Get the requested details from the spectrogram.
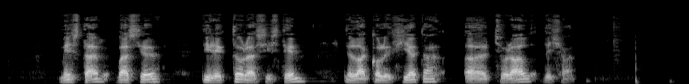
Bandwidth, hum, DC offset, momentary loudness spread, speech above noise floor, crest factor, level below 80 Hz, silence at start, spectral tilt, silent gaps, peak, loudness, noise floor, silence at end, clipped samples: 11.5 kHz; none; under 0.1%; 11 LU; 47 dB; 18 dB; -56 dBFS; 0.6 s; -5 dB/octave; none; -2 dBFS; -19 LUFS; -65 dBFS; 1.15 s; under 0.1%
